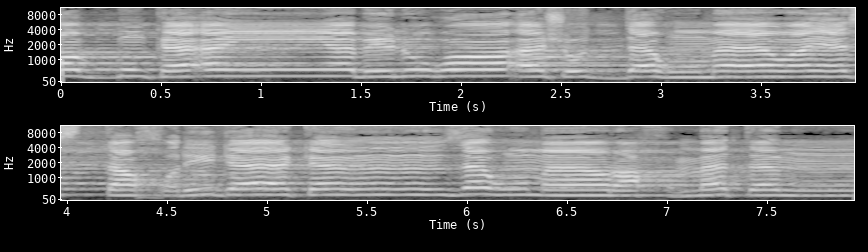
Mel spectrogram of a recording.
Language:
Arabic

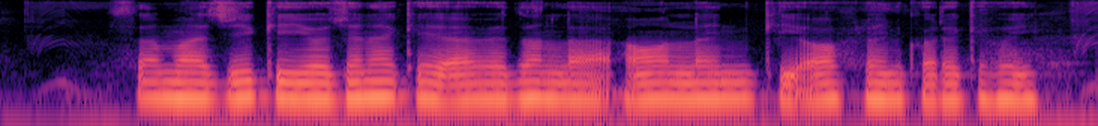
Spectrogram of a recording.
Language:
Bhojpuri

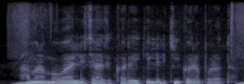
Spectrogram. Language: Maithili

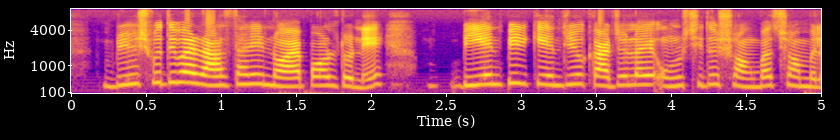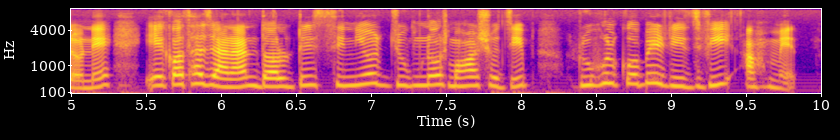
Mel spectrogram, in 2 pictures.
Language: Bangla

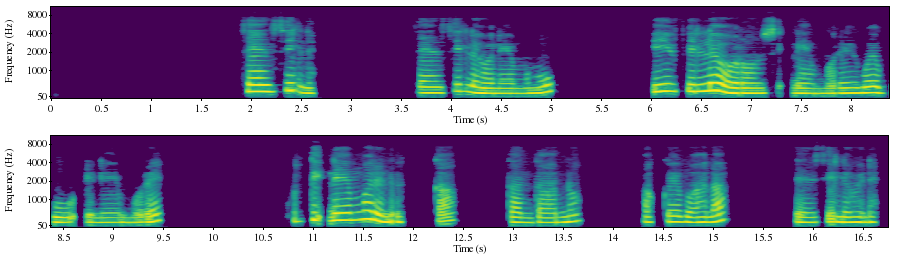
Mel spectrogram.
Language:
Sidamo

